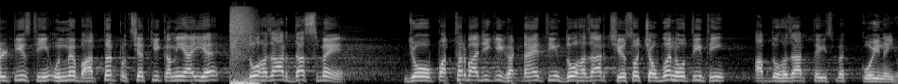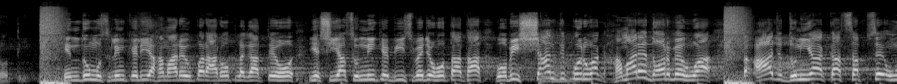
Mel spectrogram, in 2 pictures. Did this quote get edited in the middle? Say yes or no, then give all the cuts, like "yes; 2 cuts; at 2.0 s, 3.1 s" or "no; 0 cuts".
yes; 3 cuts; at 2.3 s, 9.4 s, 16.2 s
